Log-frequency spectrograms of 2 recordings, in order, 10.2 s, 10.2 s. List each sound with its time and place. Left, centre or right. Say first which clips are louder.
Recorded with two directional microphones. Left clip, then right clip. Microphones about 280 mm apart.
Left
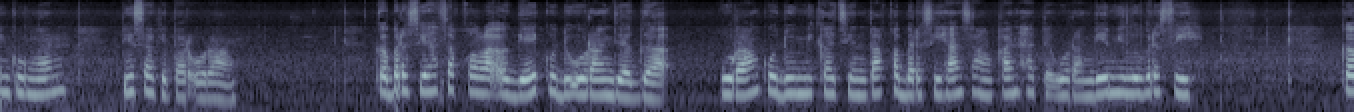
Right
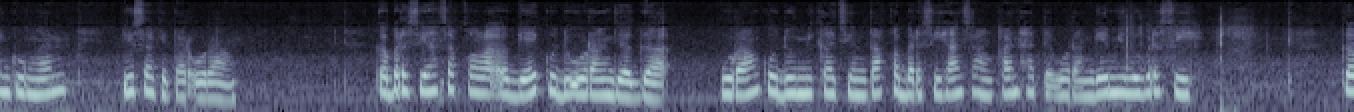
0.1 s a woman's voice: right 10 dB; centre
2.8 s a woman's voice: right 9 dB; centre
